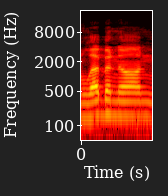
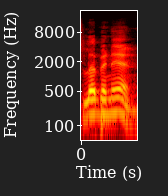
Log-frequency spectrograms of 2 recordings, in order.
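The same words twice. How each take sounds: First: The last syllable is pronounced like 'on'. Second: The last syllable is pronounced like 'in'. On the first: "It's spelled with an O-N at the end. They don't like it pronounced like that" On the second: "you ought to put an I in there then"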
